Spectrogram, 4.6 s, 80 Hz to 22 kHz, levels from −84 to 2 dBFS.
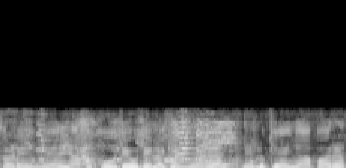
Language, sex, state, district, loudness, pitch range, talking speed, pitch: Hindi, male, Chandigarh, Chandigarh, -13 LUFS, 155-175 Hz, 180 wpm, 165 Hz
